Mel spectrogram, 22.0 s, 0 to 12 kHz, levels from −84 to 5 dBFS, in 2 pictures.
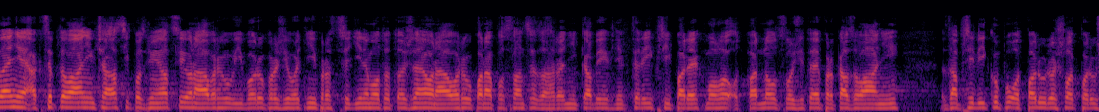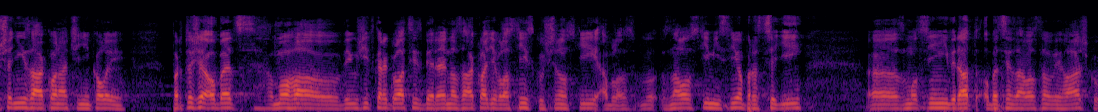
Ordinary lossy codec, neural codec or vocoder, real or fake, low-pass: AAC, 32 kbps; none; real; 7.2 kHz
